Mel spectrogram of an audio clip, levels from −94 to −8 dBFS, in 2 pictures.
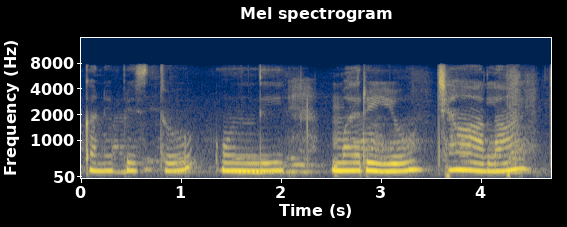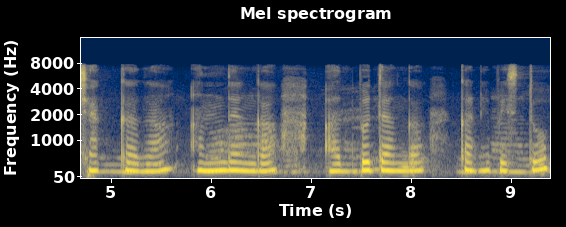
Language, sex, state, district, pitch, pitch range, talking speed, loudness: Telugu, female, Andhra Pradesh, Sri Satya Sai, 205 Hz, 195-215 Hz, 50 wpm, -17 LUFS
